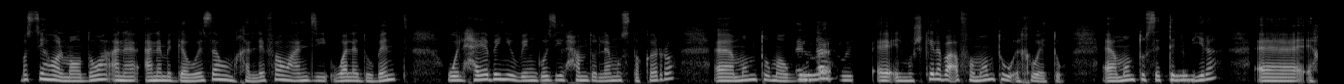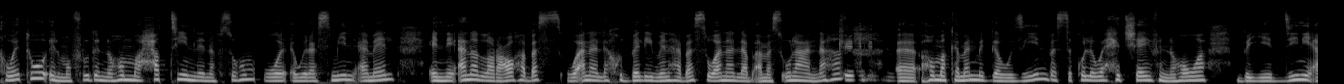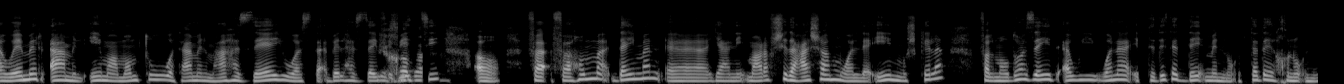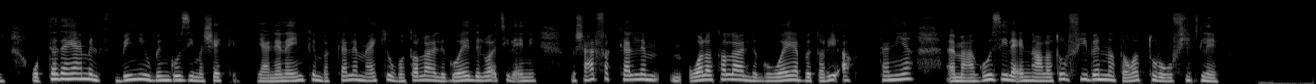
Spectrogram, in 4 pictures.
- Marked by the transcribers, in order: none
- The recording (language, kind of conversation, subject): Arabic, advice, إزاي أتعامل مع الزعل اللي جوايا وأحط حدود واضحة مع العيلة؟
